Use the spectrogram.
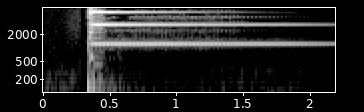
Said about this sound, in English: Let's fire up the bell.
